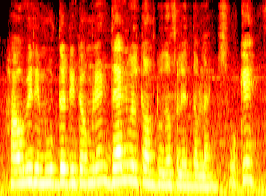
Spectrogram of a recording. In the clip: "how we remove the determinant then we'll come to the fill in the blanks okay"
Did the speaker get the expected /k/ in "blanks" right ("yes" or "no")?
no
